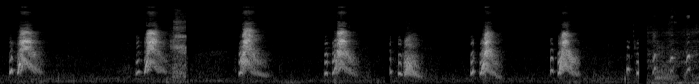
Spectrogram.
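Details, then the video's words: Meerkat giving a series of harsh, raspy, explosive calls, each short and noisy, repeated roughly every second with a brief scratchy burst at the end. "MEERCAT SOUND EFFECT 미어캣 울음소리"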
